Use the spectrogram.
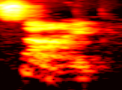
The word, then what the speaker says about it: sine: That's how you say it, sine.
